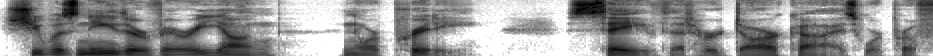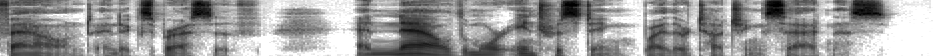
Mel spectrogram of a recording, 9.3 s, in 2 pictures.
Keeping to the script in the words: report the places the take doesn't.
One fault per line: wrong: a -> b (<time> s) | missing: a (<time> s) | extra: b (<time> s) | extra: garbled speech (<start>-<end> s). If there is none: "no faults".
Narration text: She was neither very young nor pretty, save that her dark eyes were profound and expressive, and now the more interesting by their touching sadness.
no faults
